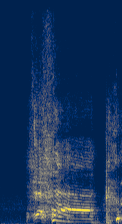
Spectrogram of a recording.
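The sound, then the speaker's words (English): A person fakes an exaggerated cartoon-style sneeze: a loud, drawn-out voiced wind-up bursting into a breathy blast, followed briefly by another vocal sound. “That was my best cartoon sneeze I could do.”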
